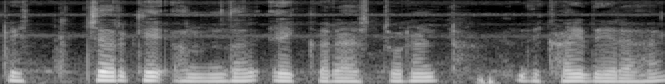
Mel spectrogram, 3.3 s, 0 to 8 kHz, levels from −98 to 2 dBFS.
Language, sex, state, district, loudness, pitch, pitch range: Hindi, male, Chandigarh, Chandigarh, -20 LUFS, 130 Hz, 120-140 Hz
